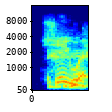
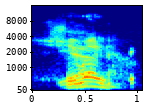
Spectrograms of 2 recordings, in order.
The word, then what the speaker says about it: Shaiway: There's like I think you lost a syllable on him, Andrew. Yeah, it's Shaiwayvlogs. Shayway, see? Shayway.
